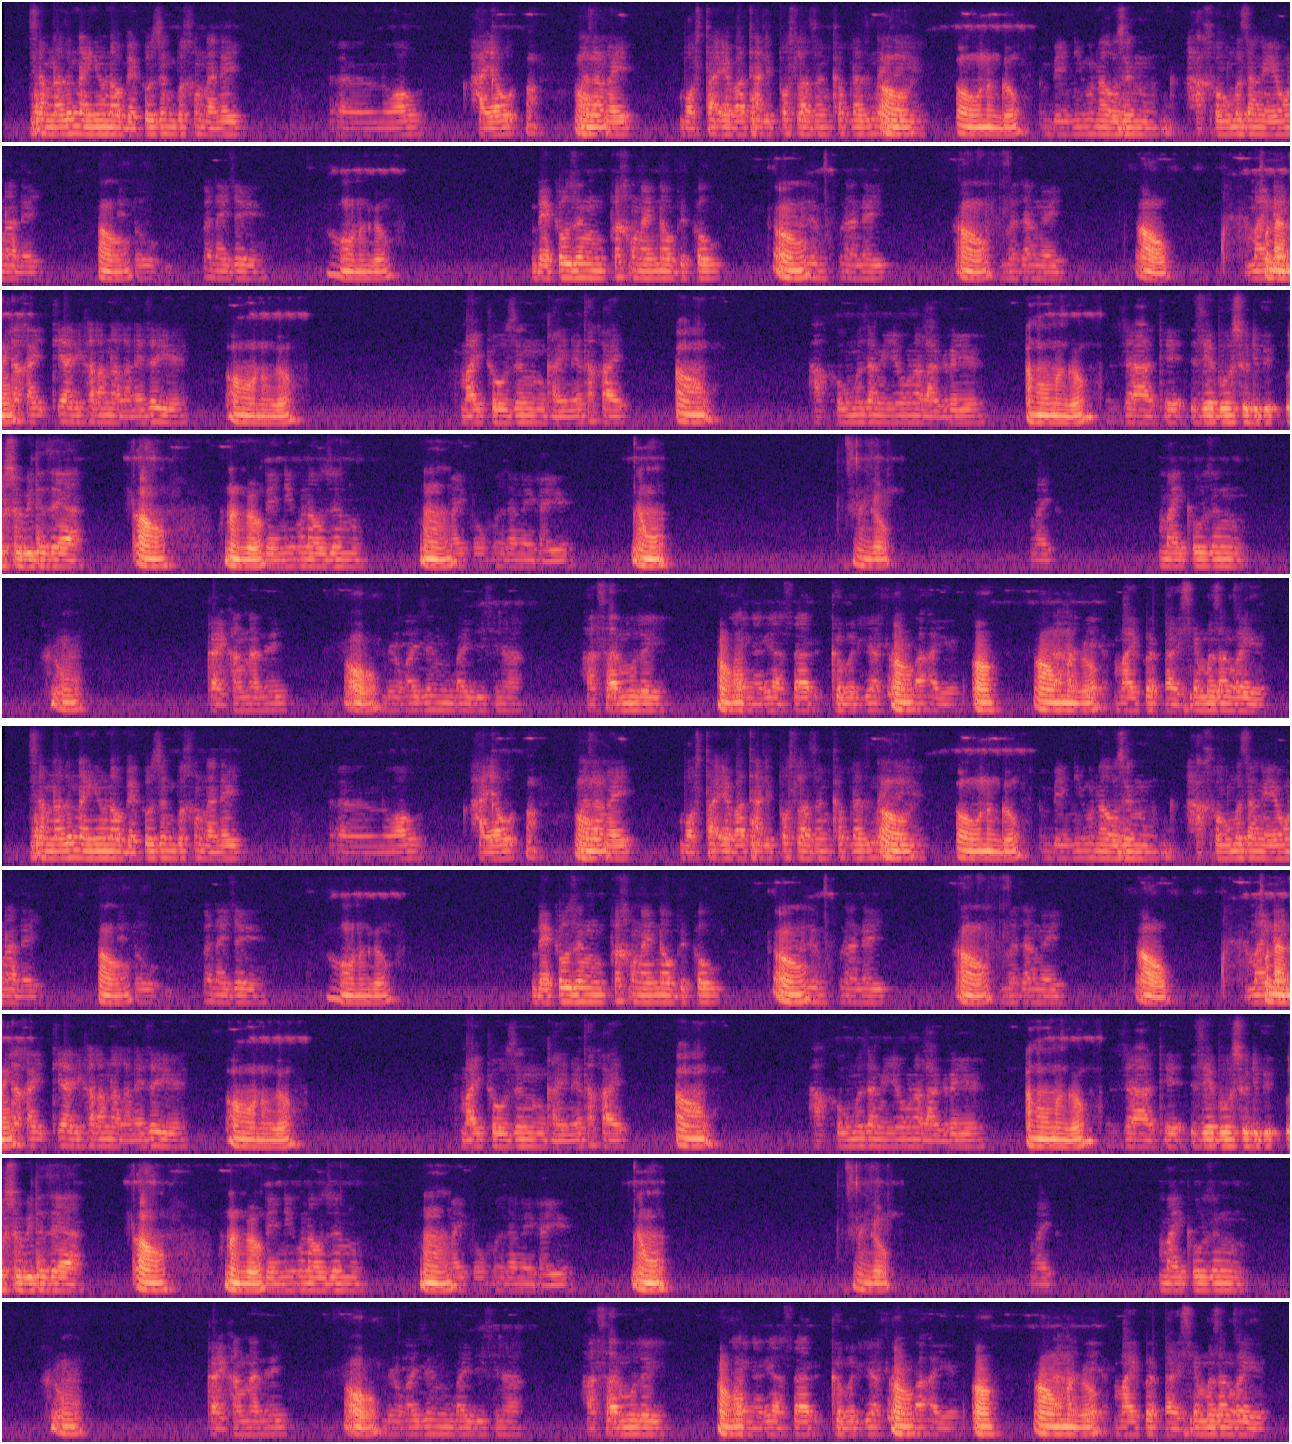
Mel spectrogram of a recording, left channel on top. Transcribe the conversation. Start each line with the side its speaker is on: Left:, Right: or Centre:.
Left: सोमना दोननायनि उनाव बेखौ जों बोखांनानै ओ न'आव हायाव
Right: औ
Left: मोजाङै
Right: औ
Left: बस्था एबा थालिर फस्लाजों खोबना दोननाय
Right: औ
Left: जायो
Right: औ नंगौ
Left: बेन नि उनाव जों हाखौ मोजाङै एवनानै
Right: औ
Left: बेखौ फोनाय जायो।
Right: औ नंगौ
Left: बेखौ जों फोखांनायनि उनाव बेखौ
Right: औ
Left: जों फुनानै
Right: औ
Left: मोजाङै
Right: औ
Left: माइ
Right: फुनानै
Left: गायनो थाखाय थियारि खालामना लानाय जायो।
Right: अ नंगौ।
Left: माइखौ जों गायनो थाखाय
Right: औ
Left: हाखौ मोजाङै एवना लाग्रोयो।
Right: अ नंगौ।
Left: जाहाथे जेबो असुदिबि असुबिदा जाया
Right: औ नंगौ
Left: बेनि उनाव जों
Right: उम
Left: माइखौ मोजाङै गायो।
Right: औ नंगौ।
Left: माइ माइखौ जों
Right: औ।
Left: गायखांनानै
Right: औ
Left: बेवहाय जों बायदिसिना हासार मुलै
Right: औ
Left: रायनारि हासार गोबोरखि हासार
Right: औ
Left: बाहायो
Right: औ औ
Left: जाहाथे
Right: नंगौ
Left: माइफोर रा एसे मोजां जायो।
